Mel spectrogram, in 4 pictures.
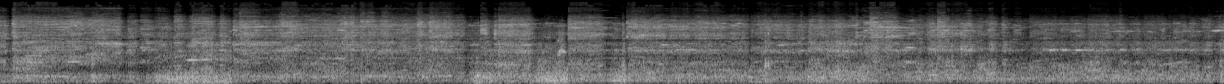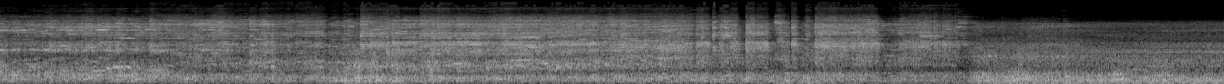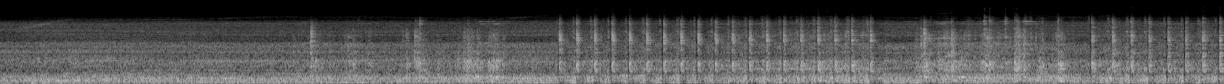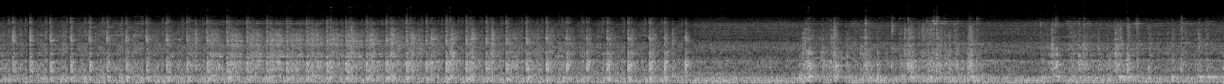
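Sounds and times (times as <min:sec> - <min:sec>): excavator diesel engine humming: 0:00.0 - 0:21.4, 0:22.0 - 0:48.9
tracks clanking: 0:26.1 - 0:48.9.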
